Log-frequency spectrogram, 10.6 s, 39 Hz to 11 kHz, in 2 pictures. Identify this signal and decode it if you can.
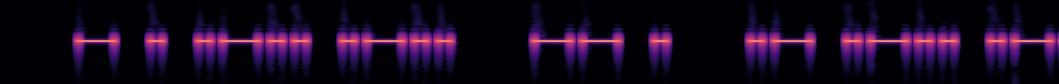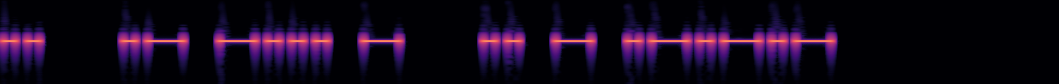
Morse code, heard as a keyed tone, about 20 wpm, 700 Hz. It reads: TELL ME ALL ABT IT.
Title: Sentences from Top 200 Words and Abbreviations 20wpm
